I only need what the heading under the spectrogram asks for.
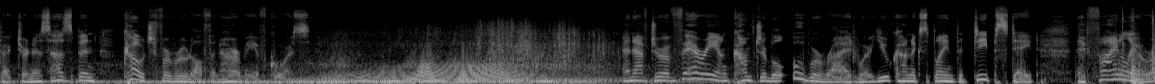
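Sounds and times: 
speech: 0.0 - 5.7, 6.3 - 11.5
airplane flying sound effect: 0.0 - 7.4.

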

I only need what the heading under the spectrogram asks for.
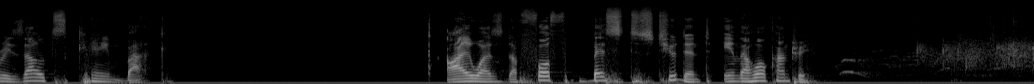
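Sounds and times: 
speech: 0.0 - 1.7, 4.5 - 8.2
audience applause: 9.0 - 10.3.

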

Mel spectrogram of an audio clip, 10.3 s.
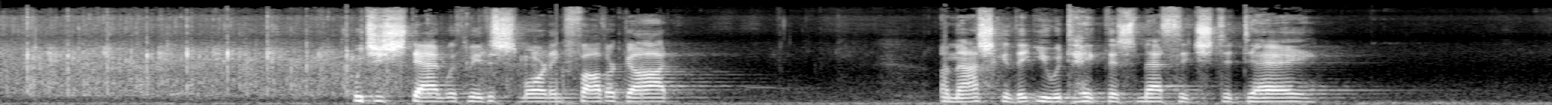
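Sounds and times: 
audience clapping: 0.0 - 4.1
speech: 2.3 - 4.6, 6.3 - 8.9.

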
